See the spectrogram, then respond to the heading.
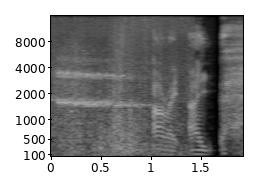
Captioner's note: tyres screeching; sigh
